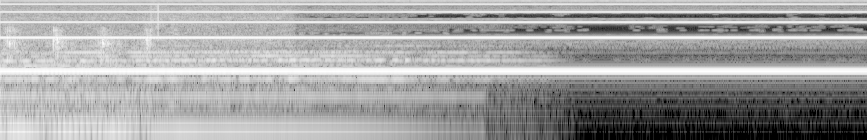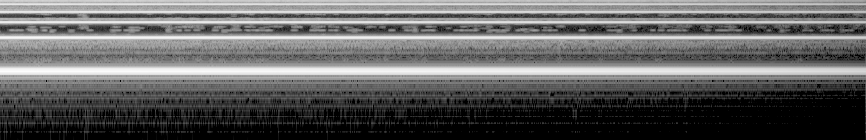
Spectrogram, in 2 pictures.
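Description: Electronic logo sting. A low drone and a cluster of steady synthesized tones drop away about two and a half seconds in, leaving one high steady tone that slowly fades out.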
